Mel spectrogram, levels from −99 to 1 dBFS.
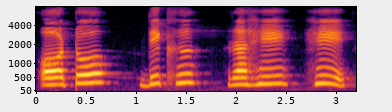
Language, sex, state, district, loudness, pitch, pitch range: Hindi, female, Madhya Pradesh, Bhopal, -14 LUFS, 275 Hz, 240-295 Hz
